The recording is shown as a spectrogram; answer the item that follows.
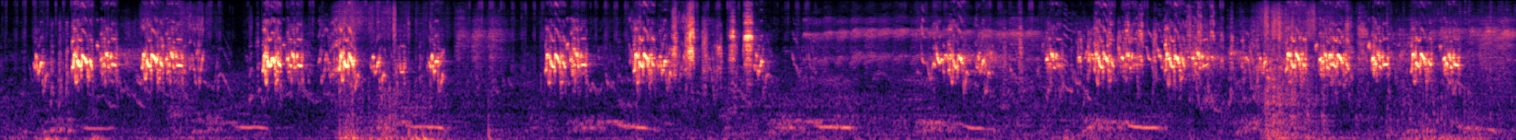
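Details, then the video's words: Chattering white budgerigars, a dense stream of bright chirps and warbles with rapid squawky bursts, alongside soft low cooing notes in the background. "White Budgies Bird vlog | Parrot k mastiyun"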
